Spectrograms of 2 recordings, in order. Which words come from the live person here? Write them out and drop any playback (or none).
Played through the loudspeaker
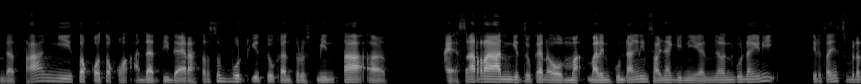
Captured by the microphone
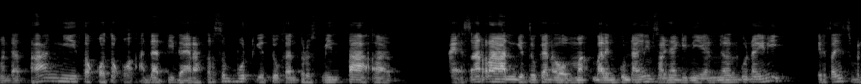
none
